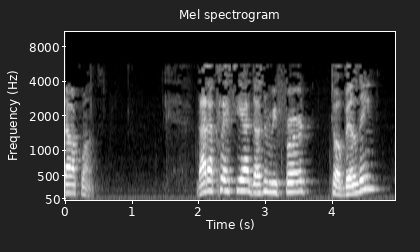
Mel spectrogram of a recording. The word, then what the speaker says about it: ekklesia: Now, the Greek word, as we know, if you're a student of the Bible, you would know, it's pronounced ekklesia. Ekklesia.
